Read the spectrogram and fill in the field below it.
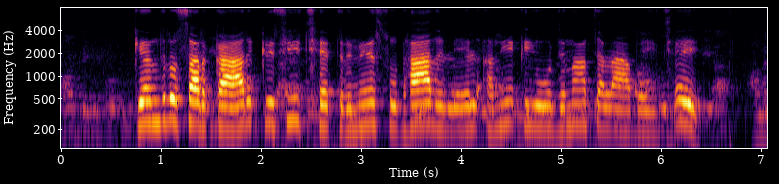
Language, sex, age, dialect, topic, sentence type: Maithili, female, 36-40, Eastern / Thethi, agriculture, statement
